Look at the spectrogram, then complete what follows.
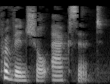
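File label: "provincial accent", English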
